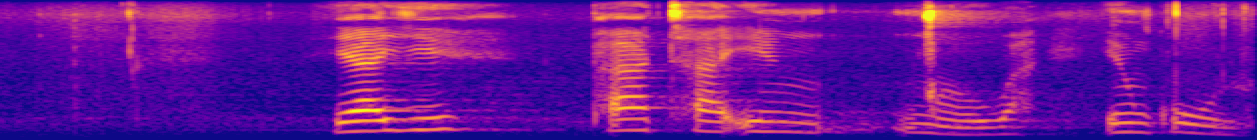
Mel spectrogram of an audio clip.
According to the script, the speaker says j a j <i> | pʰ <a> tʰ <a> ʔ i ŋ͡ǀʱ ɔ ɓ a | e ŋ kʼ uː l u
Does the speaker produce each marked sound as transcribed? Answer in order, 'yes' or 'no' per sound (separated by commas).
yes, yes, yes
